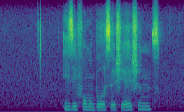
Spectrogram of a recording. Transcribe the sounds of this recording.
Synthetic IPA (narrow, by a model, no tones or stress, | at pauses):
iːzifɔməbəlˠəsosieʃə̃nz̥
